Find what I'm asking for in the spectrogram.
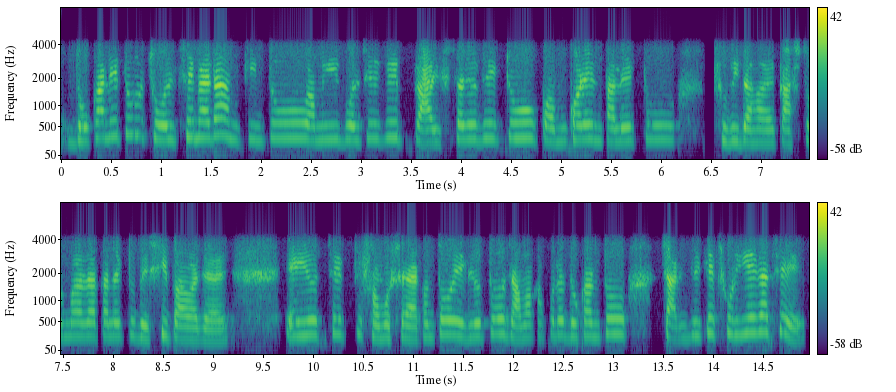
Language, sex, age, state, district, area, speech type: Bengali, female, 45-60, West Bengal, Darjeeling, rural, conversation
